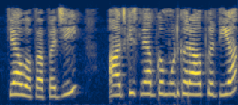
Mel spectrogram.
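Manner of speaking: put-on high, inquiring young-woman voice; concerned daughter-in-law. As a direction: ask father-in-law what upset him, pitched high.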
